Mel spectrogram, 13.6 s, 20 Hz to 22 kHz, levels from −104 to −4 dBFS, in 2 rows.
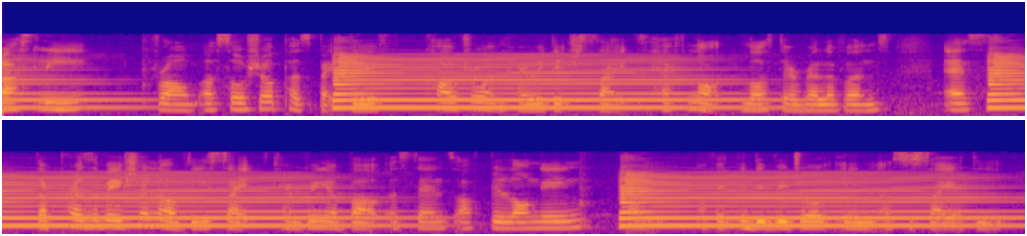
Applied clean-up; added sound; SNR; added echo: none; Wind instrument, woodwind instrument; -3 dB; none.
